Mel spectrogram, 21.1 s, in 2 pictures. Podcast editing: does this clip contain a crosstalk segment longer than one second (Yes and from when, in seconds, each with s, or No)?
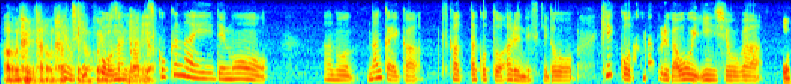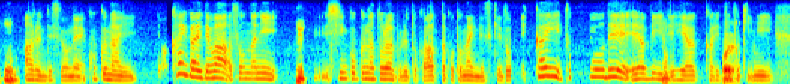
Yes, from 0.8 s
